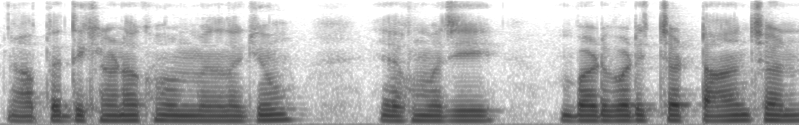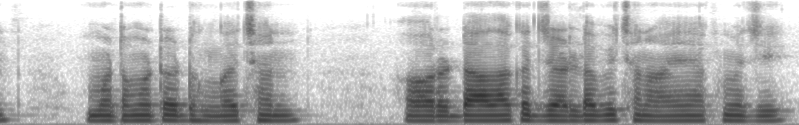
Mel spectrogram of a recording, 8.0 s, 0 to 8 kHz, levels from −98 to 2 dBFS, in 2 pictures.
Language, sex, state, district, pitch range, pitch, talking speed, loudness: Garhwali, male, Uttarakhand, Uttarkashi, 115-125 Hz, 120 Hz, 205 wpm, -25 LUFS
